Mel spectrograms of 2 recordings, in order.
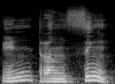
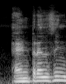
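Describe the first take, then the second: First: एंट्रेंसिंग said slowly with an "in" start and a rise at the end; correct pronunciation. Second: एंट्रेंसिंग said the common way, with an Indian-style "en" start; showing how many people say एंट्रेंसिंग; common mispronunciation. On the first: Teacher gives students the correct एंट्रेंसिंग, slow and careful. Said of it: "क्या होता है इसका pronunciation". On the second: Teacher shows the usual wrong way to say एंट्रेंसिंग. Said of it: "भी हम कई लोगों से सुनते हैं". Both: Shown as a demonstration.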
